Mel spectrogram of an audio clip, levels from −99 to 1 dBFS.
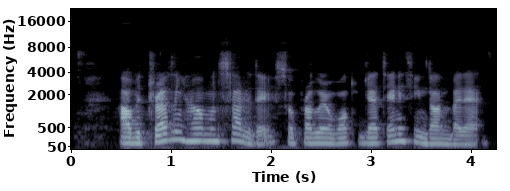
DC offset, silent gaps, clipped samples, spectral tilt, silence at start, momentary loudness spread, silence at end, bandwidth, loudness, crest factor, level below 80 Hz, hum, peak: under 0.1%; none; under 0.1%; -7 dB/octave; 0.5 s; 8 LU; 0.1 s; 7.4 kHz; -38 LUFS; 20 dB; -72 dBFS; none; -18 dBFS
